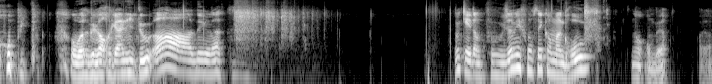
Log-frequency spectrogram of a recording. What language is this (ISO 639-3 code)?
fra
